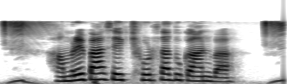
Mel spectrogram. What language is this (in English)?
Bhojpuri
